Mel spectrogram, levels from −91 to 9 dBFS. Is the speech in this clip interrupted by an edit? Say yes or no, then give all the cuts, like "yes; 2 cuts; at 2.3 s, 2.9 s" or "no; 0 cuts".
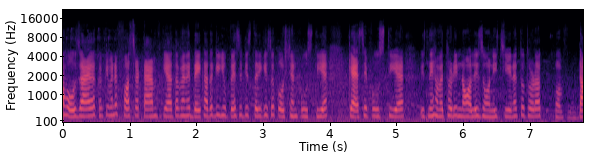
no; 0 cuts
